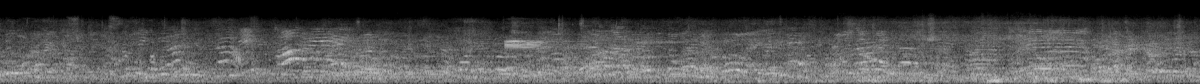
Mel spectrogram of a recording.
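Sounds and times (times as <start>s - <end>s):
young voices talking: 0.0s - 12.0s.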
